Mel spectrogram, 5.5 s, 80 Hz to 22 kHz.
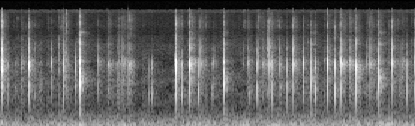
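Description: A 65% mechanical keyboard, the Neo65, with dark and pink plastic keycaps, is typed on rapidly by both hands using fingertips. The sound is a fast stream of crisp, bright clacks with very short decay and little low end. There is a brief pause a little after the two-second mark.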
